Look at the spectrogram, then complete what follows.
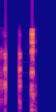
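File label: Raleigh Police North District Tactical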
